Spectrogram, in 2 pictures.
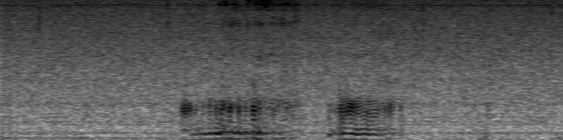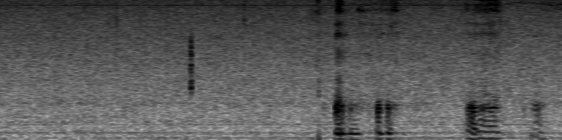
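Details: Snoring coming from the lap: low fluttering snores, about four in eleven seconds, over a steady room hum; snoring.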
